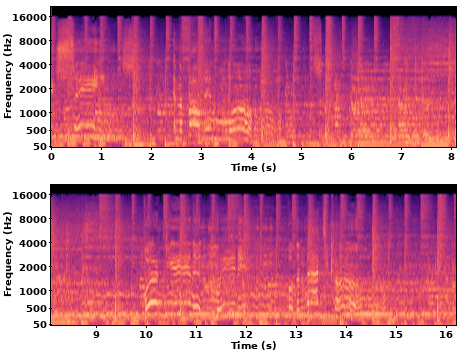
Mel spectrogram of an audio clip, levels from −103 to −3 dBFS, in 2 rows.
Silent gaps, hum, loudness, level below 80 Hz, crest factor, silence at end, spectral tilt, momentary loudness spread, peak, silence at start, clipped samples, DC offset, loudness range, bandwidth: none; none; -22 LUFS; -36 dBFS; 18 dB; 0 s; -4.5 dB/octave; 6 LU; -4 dBFS; 0 s; under 0.1%; under 0.1%; 3 LU; 16.5 kHz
